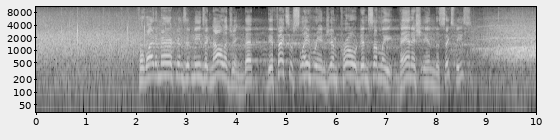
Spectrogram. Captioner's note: applause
